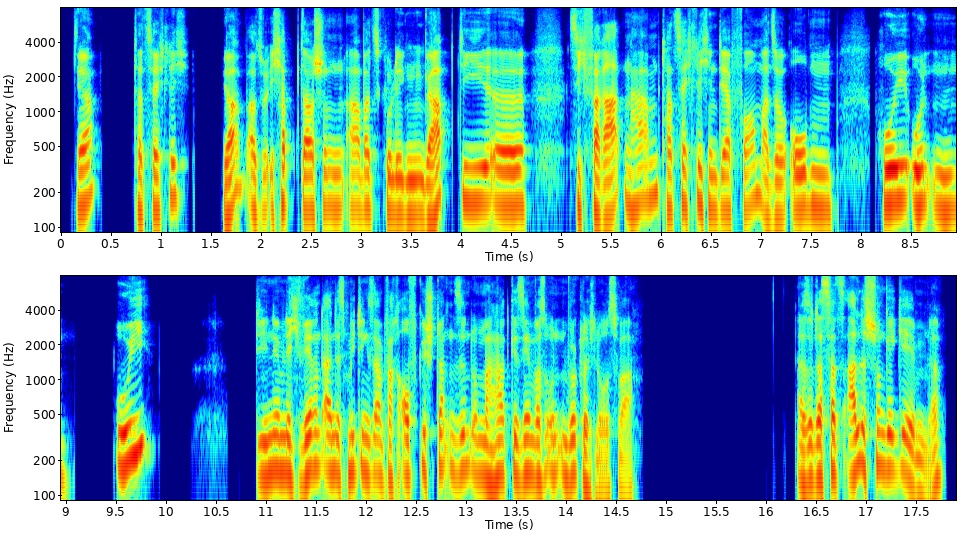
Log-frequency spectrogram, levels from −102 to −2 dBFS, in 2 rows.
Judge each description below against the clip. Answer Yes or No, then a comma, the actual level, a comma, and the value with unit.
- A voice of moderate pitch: Yes, medium, 150 Hz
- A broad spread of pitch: No, narrow, 2.5 semitones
